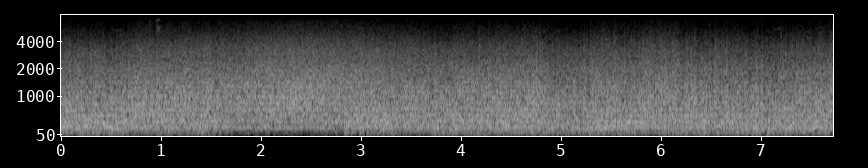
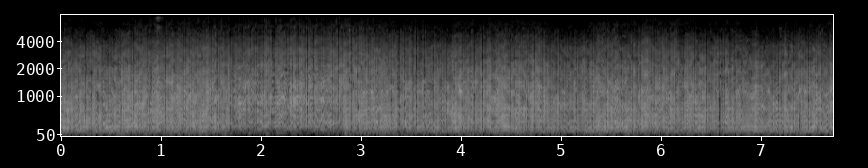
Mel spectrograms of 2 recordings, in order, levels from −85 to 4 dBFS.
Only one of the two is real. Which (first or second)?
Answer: first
